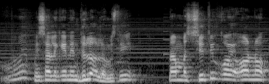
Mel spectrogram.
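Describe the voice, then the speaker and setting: A video host with a fairly high voice and an East Javanese accent talks at a quick pace over background music. His casual, chatty commentary mixes passages read from an article with slangy asides and plenty of interjections.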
